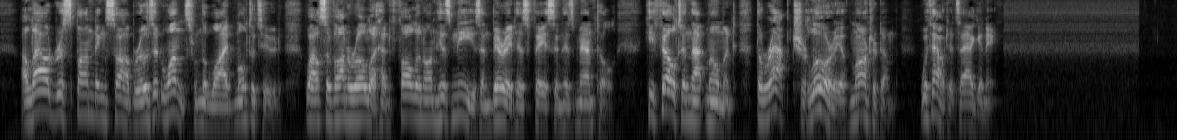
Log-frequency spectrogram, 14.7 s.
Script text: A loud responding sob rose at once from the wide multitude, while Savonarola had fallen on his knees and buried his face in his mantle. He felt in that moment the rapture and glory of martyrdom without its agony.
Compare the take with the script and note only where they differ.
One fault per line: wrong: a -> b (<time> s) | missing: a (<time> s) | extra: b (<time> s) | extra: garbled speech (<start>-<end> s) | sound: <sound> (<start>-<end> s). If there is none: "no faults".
missing: and (10.1 s)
